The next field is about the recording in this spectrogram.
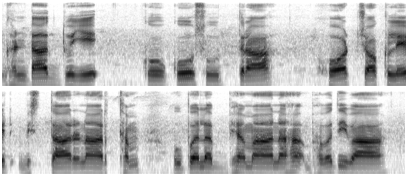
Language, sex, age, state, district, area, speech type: Sanskrit, male, 18-30, Maharashtra, Kolhapur, rural, read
